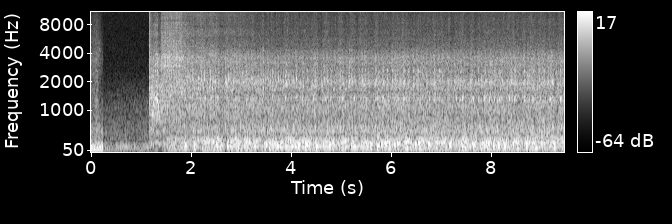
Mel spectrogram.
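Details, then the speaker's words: Turbo D15/Y8 Honda CRX just after a Delta 272-2 cam swap with valve lash set, on the third start attempt: cranks, fires and holds an uneven, lumpy idle; cam timing incorrect, later reset to top dead center. "I would not call that a completely healthy sound yet. We'll get there."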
